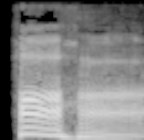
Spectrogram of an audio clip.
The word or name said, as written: hawhaw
